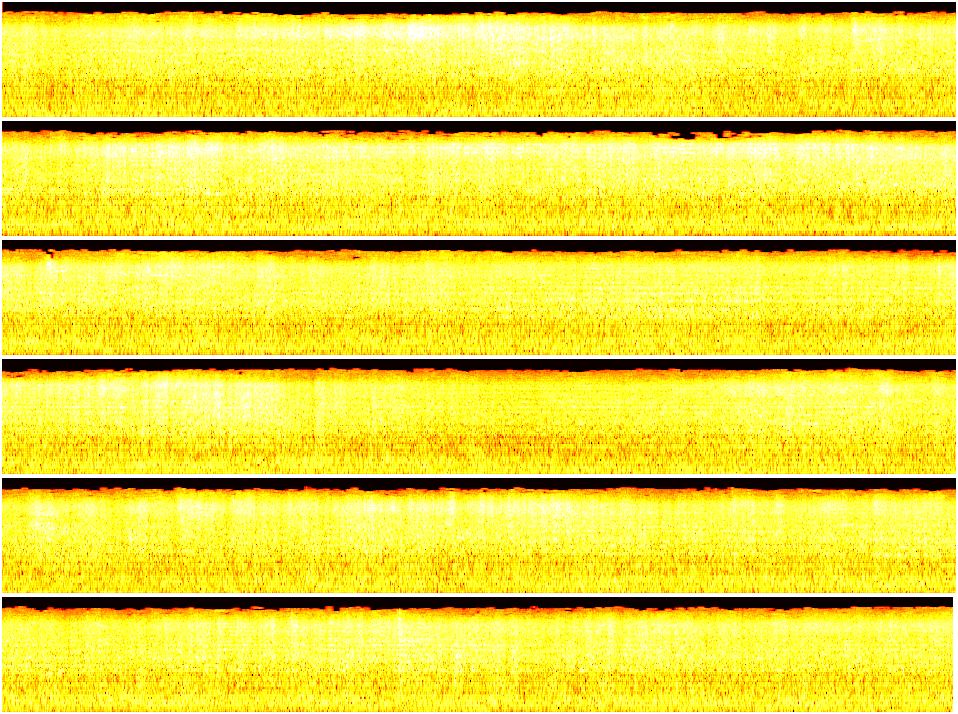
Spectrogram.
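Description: Freight train's covered hoppers and boxcars rolling past close by: a loud, steady rumble of steel wheels on rail, with clickety-clack over the rail joints.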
